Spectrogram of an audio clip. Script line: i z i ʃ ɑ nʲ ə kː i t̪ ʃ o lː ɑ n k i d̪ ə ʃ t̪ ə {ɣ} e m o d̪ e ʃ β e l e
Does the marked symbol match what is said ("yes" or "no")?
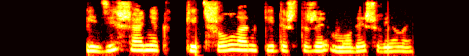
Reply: no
